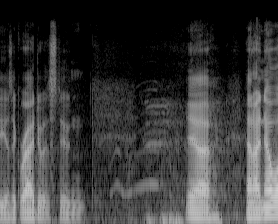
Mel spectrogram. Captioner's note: audience cheers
